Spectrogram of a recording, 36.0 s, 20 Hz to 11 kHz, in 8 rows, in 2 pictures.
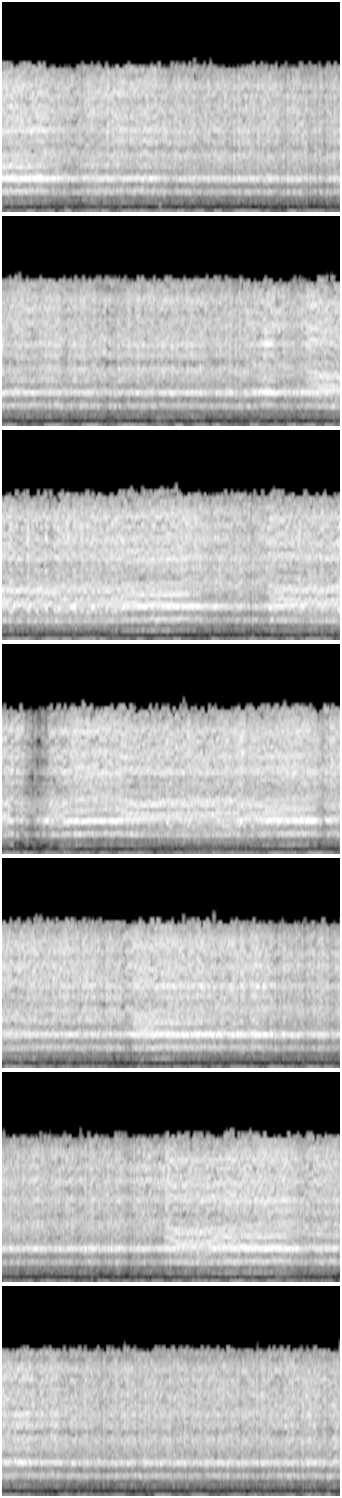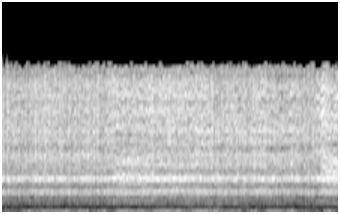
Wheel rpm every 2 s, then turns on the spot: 160, 160, 160, 160, 160, 160, 140, 140, 160, 160, 160, 160, 160, 160, 160, 160, 160, 160.
none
